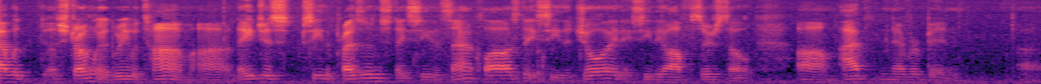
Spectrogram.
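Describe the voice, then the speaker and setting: Low-voiced, halting male police officer. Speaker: police officer, interview guest. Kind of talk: explanatory interview answers. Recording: slightly distant mic, faint noise.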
